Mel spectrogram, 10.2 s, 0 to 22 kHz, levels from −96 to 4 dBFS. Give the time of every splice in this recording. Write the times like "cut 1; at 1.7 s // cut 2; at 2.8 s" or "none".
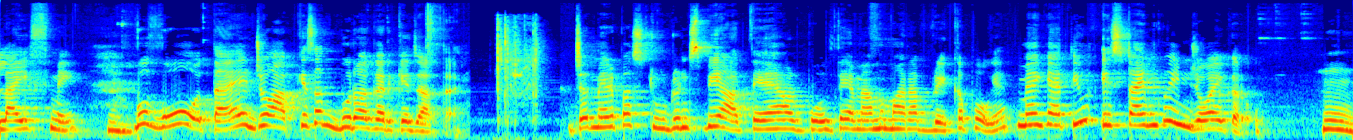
cut 1; at 3.8 s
